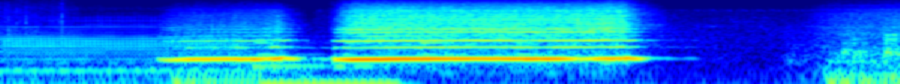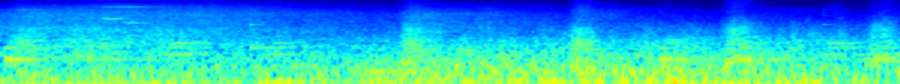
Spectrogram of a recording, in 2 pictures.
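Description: Steam locomotive whistle sounding for departure: a short toot, then a louder blast of about a second that cuts off. After a brief silence comes the steady low rumble of the train getting under way.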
